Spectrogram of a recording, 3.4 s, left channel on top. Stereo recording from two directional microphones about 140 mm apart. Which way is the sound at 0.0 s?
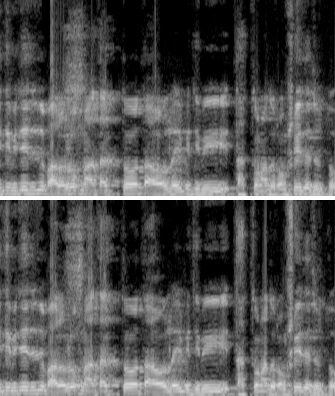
40° right (ahead or behind).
